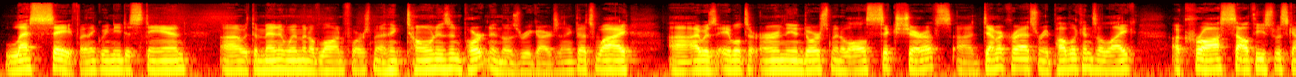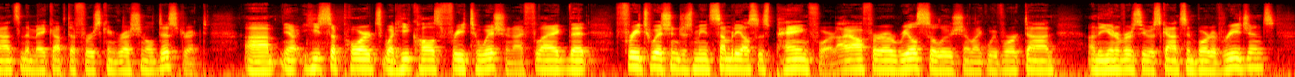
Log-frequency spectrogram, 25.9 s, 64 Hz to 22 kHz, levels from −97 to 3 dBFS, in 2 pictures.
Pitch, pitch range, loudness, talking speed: 115 Hz, 110-125 Hz, -21 LUFS, 220 wpm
